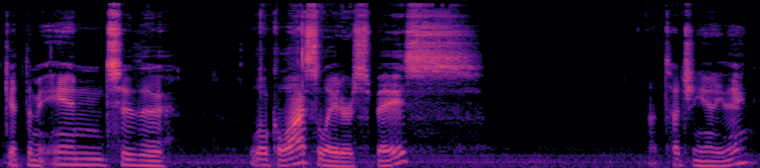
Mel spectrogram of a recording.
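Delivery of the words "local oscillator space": normal talking voice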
